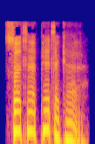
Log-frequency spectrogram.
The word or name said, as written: Sutta Pitaka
